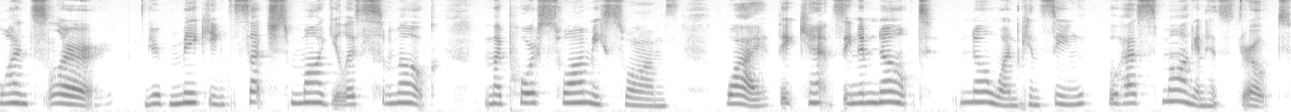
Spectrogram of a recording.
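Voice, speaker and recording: Using a put-on character voice that is croaky and high, a woman speaks at a very slow pace. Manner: coughing, gripey and scolding.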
